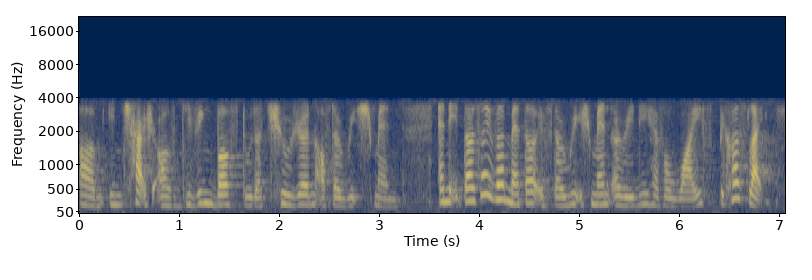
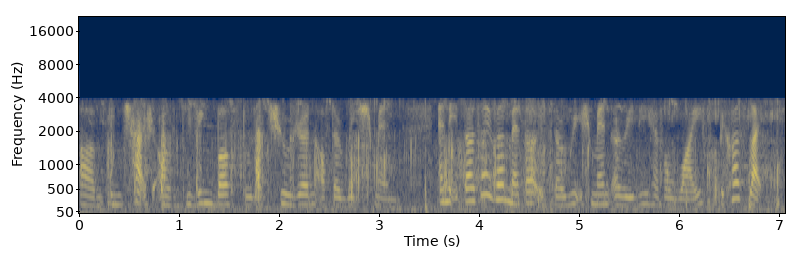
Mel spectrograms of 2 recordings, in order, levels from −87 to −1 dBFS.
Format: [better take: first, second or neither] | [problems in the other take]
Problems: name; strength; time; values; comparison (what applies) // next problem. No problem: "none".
first | background sound (Run / Bird vocalization, bird call, bird song); 6 dB below the speech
